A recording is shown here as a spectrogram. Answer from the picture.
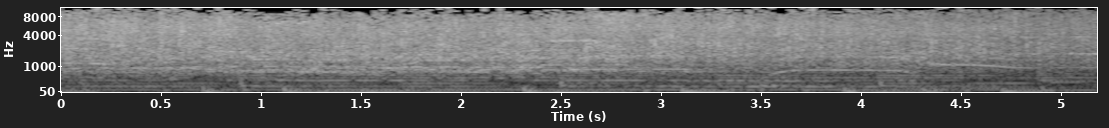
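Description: Loud, sustained audience applause fills the whole stretch, a dense wash of clapping mixed with a few cheers and whoops from the crowd.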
